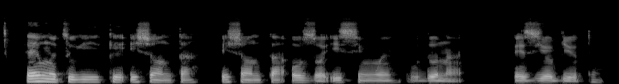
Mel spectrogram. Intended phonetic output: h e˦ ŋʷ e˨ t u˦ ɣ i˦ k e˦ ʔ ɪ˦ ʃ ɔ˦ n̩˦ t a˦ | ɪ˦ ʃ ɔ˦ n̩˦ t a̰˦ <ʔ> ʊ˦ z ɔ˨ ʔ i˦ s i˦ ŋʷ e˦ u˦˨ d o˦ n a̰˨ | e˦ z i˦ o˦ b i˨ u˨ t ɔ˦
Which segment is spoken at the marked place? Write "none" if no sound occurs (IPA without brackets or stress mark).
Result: ʔ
